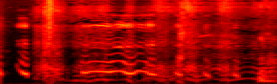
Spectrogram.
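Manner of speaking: high squeaky giggle. Real, not acted. Laughing at the homepage.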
